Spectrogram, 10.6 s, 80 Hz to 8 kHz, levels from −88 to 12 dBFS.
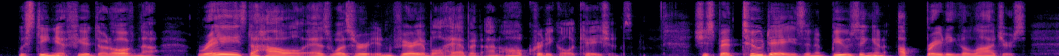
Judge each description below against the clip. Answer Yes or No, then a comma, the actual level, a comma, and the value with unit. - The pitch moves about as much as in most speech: No, wide, 7.4 semitones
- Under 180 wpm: Yes, average, 140 wpm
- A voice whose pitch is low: Yes, low, 105 Hz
